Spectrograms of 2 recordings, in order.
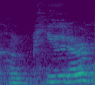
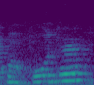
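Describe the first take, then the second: First: "computer" with a y-glide before the U, com-PYU-ter; correct English pronunciation. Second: "computer" with a plain Spanish U, com-PU-ter; mispronounced computer. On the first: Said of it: "esto se pronuncia computer". ("computer" con sonido de ye delante de la u) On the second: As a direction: drop the y-glide from "computer", saying com-POO-ter. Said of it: "no hay computer". ("computer" mal dicho, con u española sin ye) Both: Shown as a demonstration.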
